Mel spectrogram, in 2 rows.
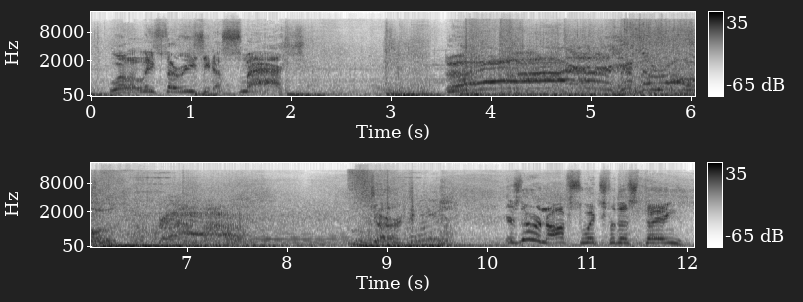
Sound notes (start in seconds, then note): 3.6 roars; 6.7 grunts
